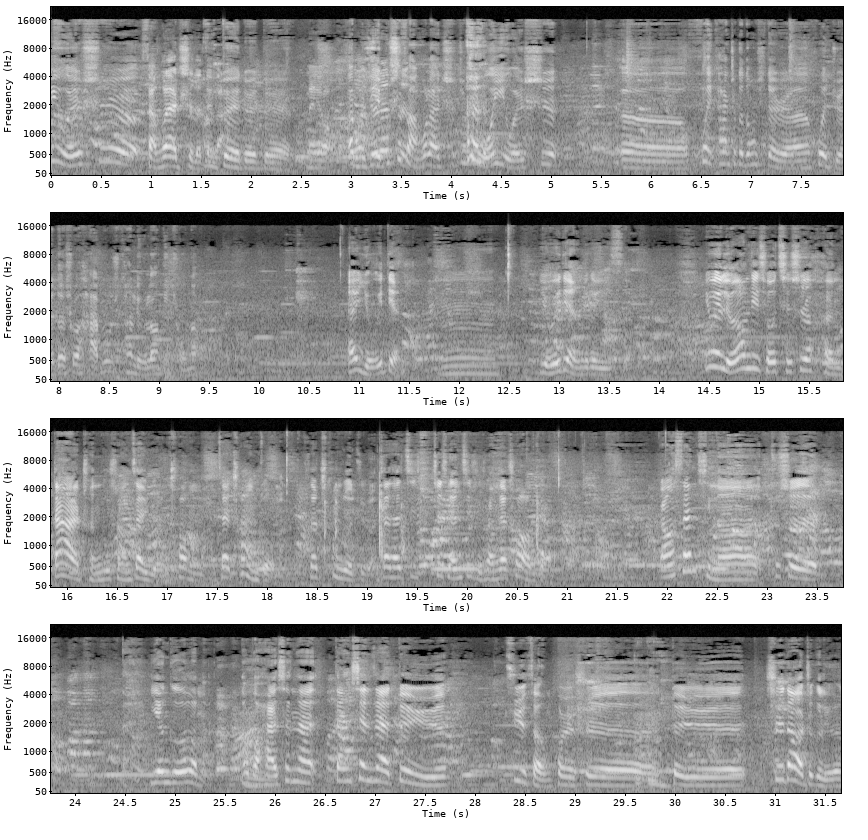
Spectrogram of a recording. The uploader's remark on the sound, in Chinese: 本次录制花费：Green & Safe 人均100多吧。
